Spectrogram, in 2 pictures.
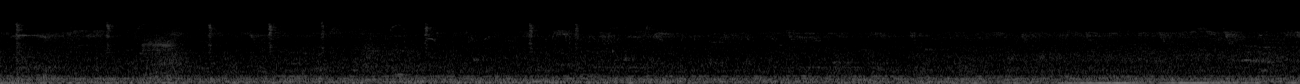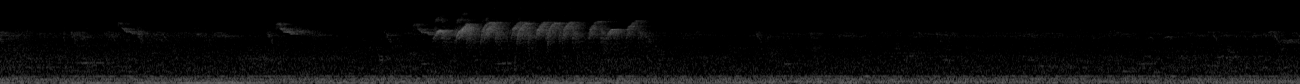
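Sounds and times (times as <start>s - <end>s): songbird calling: 0.0s - 6.5s, 17.0s - 19.6s
low background hum: 0.0s - 26.0s.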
